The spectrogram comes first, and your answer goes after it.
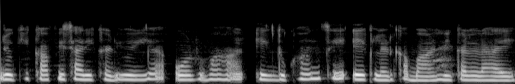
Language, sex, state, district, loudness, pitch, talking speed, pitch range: Rajasthani, female, Rajasthan, Nagaur, -16 LUFS, 220 Hz, 210 wpm, 205-230 Hz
